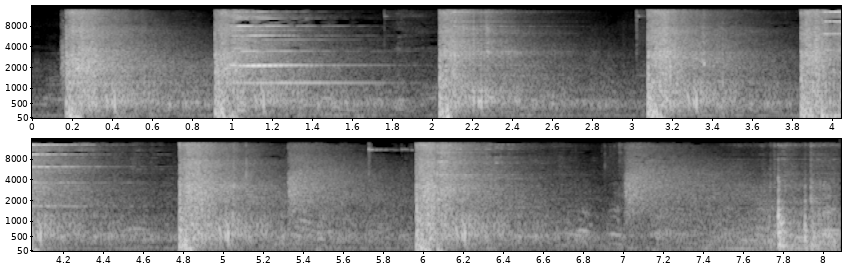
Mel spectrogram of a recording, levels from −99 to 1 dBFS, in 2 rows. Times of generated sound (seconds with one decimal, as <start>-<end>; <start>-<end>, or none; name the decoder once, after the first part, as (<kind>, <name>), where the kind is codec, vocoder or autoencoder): 2.1-2.8 (codec, SNAC); 7.5-8.1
